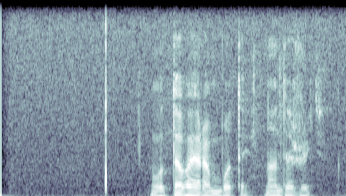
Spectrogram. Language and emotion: Russian, neutral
